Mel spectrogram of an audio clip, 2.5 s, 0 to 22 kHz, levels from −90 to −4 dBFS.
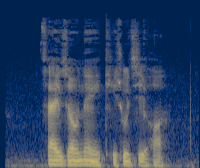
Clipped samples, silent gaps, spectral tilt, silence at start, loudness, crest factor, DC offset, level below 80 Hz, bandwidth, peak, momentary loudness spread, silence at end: under 0.1%; none; -6 dB/octave; 0.15 s; -29 LUFS; 18 dB; under 0.1%; -46 dBFS; 14 kHz; -12 dBFS; 13 LU; 0.4 s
